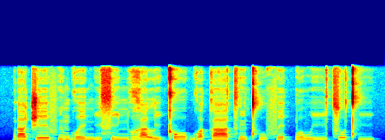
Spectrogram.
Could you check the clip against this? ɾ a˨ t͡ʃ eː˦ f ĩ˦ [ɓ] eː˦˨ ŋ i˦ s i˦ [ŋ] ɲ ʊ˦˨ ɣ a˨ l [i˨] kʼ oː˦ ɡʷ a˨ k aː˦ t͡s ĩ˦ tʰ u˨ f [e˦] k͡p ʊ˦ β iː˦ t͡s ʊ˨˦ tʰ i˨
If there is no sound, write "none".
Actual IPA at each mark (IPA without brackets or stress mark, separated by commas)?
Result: ɡʷ, none, i˦, e˦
